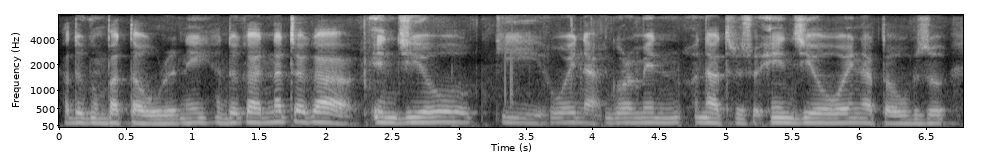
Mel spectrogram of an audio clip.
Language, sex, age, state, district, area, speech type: Manipuri, male, 30-45, Manipur, Senapati, rural, spontaneous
